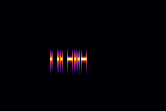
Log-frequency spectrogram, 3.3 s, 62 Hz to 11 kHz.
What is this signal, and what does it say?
Morse code, heard as a keyed tone, about 36 wpm, 700 Hz. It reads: EIX
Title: USA Call Sign Postfixes - 3 Letters 35wpm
